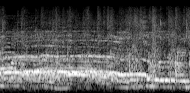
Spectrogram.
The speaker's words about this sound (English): There's two screams in the audience. We have a live audience for people listening on the podcast.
